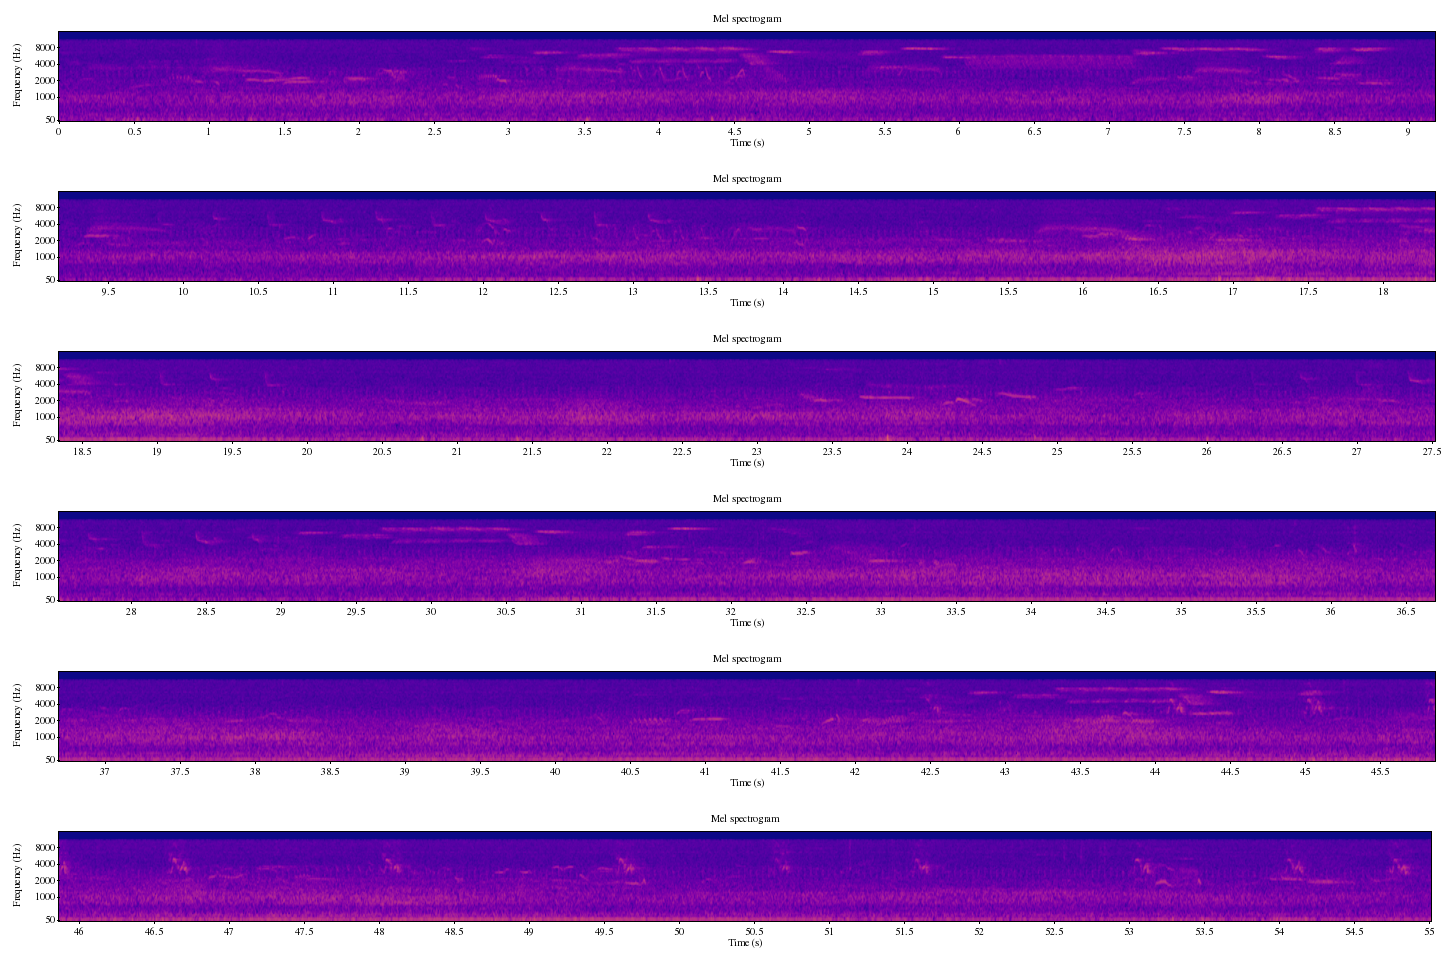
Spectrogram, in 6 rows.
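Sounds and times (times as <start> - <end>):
bird song phrases: 0.0 - 21.3, 21.9 - 55.0
birds chirping: 0.0 - 21.3, 23.1 - 38.6, 40.0 - 55.0.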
